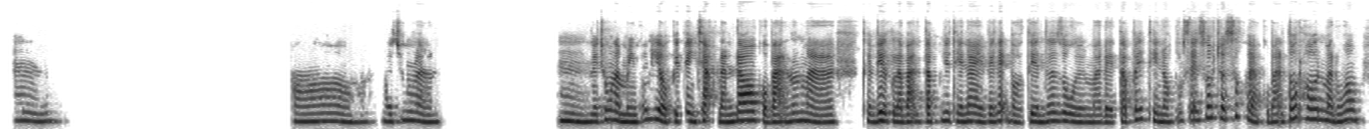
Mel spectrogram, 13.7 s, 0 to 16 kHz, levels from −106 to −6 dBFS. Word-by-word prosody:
Ừm. 230 Hz, -2 st, -6 dB, 2.3 s
À, 220 Hz, -, -6 dB, 0.8 s
nói 220 Hz, -2 st, -3 dB
chung 255 Hz, -1 st, -2 dB
là 230 Hz, -, 0 dB, 1.3 s
Ừm, 220 Hz, -4 st, +3 dB
nói 210 Hz, -, +1 dB
chung 270 Hz, -, -1 dB
là 245 Hz, -, +3 dB
mình 210 Hz, -1 st, +5 dB
cũng 275 Hz, -, -4 dB
hiểu 280 Hz, -6 st, +4 dB
cái 215 Hz, -, -2 dB
tình 230 Hz, -3 st, +2 dB
trạng 235 Hz, +1 st, +2 dB
đắn 205 Hz, 0 st, +3 dB
đo 250 Hz, +2 st, +7 dB
của 205 Hz, -, +1 dB
bạn 205 Hz, 0 st, +3 dB
luôn 235 Hz, +2 st, 0 dB
mà, 205 Hz, -2 st, +2 dB, 0.3 s
cái 215 Hz, -, -2 dB
việc 235 Hz, 0 st, +4 dB
là 205 Hz, -1 st, +3 dB
bạn 210 Hz, +1 st, +1 dB
tập 215 Hz, 0 st, +2 dB
như 245 Hz, 0 st, -1 dB
thế 220 Hz, -, -1 dB
này 220 Hz, -1 st, +1 dB
với 210 Hz, +1 st, -1 dB
lại -, -, -1 dB
bỏ 210 Hz, -, -2 dB
tiền 210 Hz, -3 st, +1 dB
ra 235 Hz, +3 st, 0 dB
rồi 215 Hz, -4 st, -1 dB
mà 195 Hz, 0 st, -3 dB
để 195 Hz, -1 st, -1 dB
tập 215 Hz, -, 0 dB
ấy 275 Hz, -, 0 dB
thì 235 Hz, -, -2 dB
nó 210 Hz, -1 st, +1 dB
cũng 245 Hz, -, -10 dB
sẽ 255 Hz, +1 st, -3 dB
giúp 325 Hz, +5 st, -1 dB
cho 300 Hz, -, +3 dB
sức 350 Hz, +5 st, -4 dB
khỏe 225 Hz, -9 st, +1 dB
của 215 Hz, -, -8 dB
bạn 215 Hz, 0 st, -1 dB
tốt 310 Hz, +2 st, +1 dB
hơn 290 Hz, -2 st, +1 dB
mà, 235 Hz, -4 st, +1 dB
đúng 215 Hz, +2 st, 0 dB
không? 270 Hz, 0 st, 0 dB
225 Hz, 235 wpm, -22 LUFS, 210-245 Hz, 2.3 s, đo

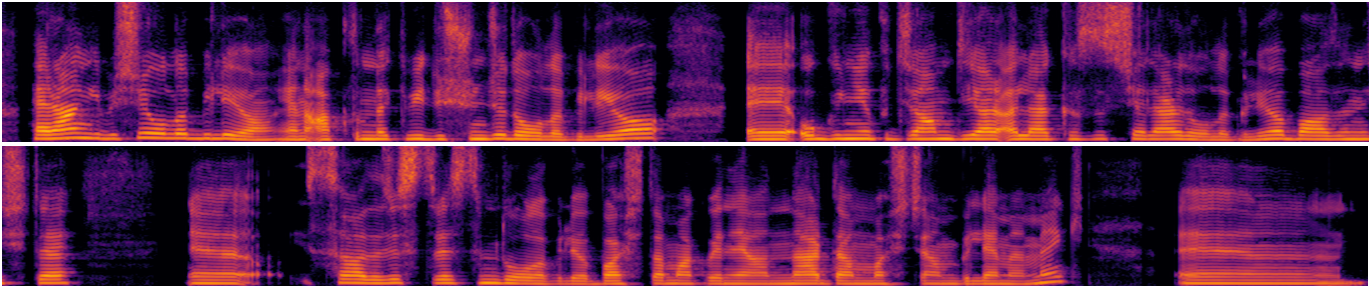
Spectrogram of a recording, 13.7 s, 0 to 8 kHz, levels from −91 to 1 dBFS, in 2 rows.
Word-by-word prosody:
Herhangi 240 Hz, +2 st, +7 dB
bir 215 Hz, -, -3 dB
şey 270 Hz, +6 st, 0 dB
olabiliyor. 220 Hz, -9 st, +1 dB
Yani, 170 Hz, -1 st, 0 dB
aklımdaki 195 Hz, +2 st, 0 dB
bir 195 Hz, -2 st, 0 dB
düşünce 205 Hz, +3 st, 0 dB
de 205 Hz, -, +3 dB
olabiliyor. 185 Hz, +8 st, +2 dB, 0.4 s
Eee, 195 Hz, +1 st, +5 dB
o 200 Hz, -, +1 dB
gün 210 Hz, +1 st, +1 dB
yapacağım 205 Hz, -1 st, +1 dB
diğer, 205 Hz, 0 st, +4 dB
alakasız 195 Hz, 0 st, +1 dB
şeyler 200 Hz, -1 st, +1 dB
de -, -, -1 dB
olabiliyor. 165 Hz, +6 st, -2 dB
Bazen, 195 Hz, -1 st, +1 dB
işte, 200 Hz, +1 st, -1 dB, 0.6 s
eee, 185 Hz, -, 0 dB, 0.3 s
sadece 205 Hz, -1 st, 0 dB
stresim 195 Hz, 0 st, 0 dB
de -, -, +1 dB
olabiliyor 155 Hz, -3 st, -3 dB
başlamak 165 Hz, 0 st, -2 dB
ve 165 Hz, 0 st, -3 dB
ne -, -, -3 dB
yani 160 Hz, 0 st, -2 dB
nereden 165 Hz, -1 st, +1 dB
başlayacağımı 160 Hz, 0 st, -6 dB
bilememek. 160 Hz, -, -4 dB, 0.5 s
Eee. 180 Hz, -1 st, -3 dB
190 Hz, 150 wpm, -24 LUFS, 165-205 Hz, 0.6 s, Herhangi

